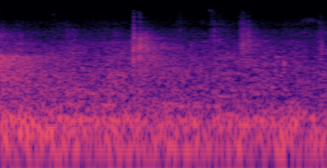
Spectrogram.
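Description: Audience applause fading out, leaving a few scattered claps over a low murmur from the crowd.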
